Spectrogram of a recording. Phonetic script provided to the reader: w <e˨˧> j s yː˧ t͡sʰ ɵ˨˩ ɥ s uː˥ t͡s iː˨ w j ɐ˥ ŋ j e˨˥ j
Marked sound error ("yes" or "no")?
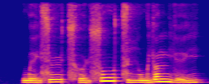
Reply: yes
